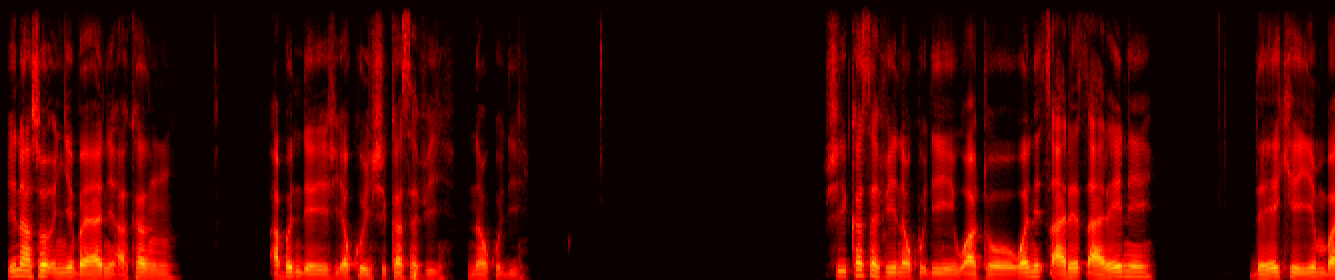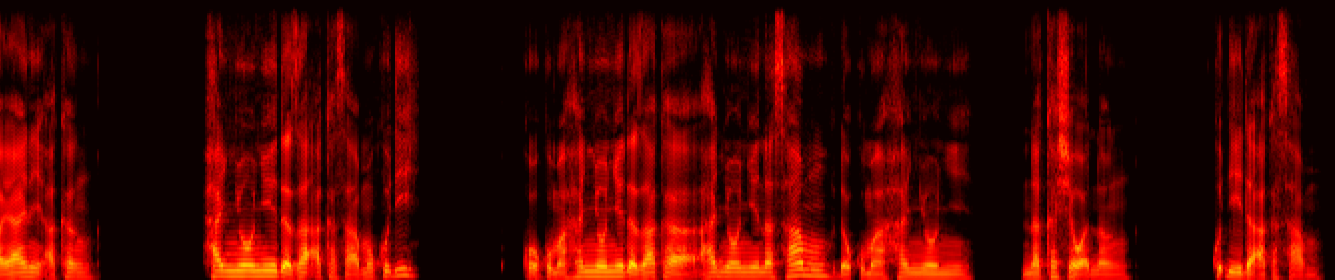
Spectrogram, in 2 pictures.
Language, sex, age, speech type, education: Hausa, male, 30-45, spontaneous, secondary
